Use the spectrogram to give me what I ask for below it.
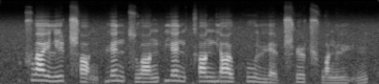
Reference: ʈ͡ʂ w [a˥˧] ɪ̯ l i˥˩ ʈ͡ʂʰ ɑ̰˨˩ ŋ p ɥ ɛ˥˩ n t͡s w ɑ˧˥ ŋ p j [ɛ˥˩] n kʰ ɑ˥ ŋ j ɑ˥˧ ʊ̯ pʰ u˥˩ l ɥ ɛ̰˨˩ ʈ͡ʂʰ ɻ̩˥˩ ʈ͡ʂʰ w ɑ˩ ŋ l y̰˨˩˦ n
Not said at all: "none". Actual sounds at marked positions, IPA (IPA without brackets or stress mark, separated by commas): a˥˧, ɛ˥˩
